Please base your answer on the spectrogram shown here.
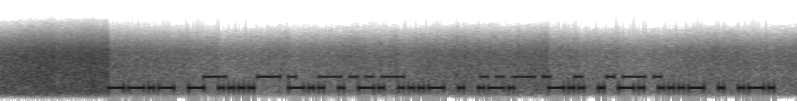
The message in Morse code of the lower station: QTH DENVER DENVER

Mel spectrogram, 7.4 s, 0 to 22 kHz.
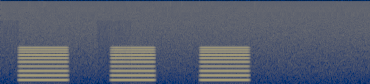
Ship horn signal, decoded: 3 short

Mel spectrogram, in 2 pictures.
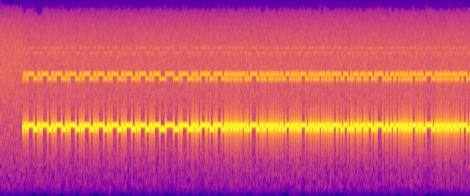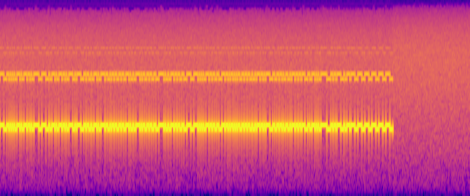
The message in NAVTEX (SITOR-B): CAROLINA VA TORNAR A LA DIVISIO ORIENTAL.

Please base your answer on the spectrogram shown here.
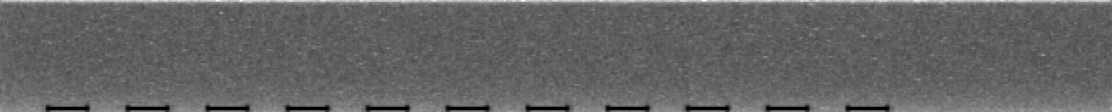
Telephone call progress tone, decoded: congestion tone

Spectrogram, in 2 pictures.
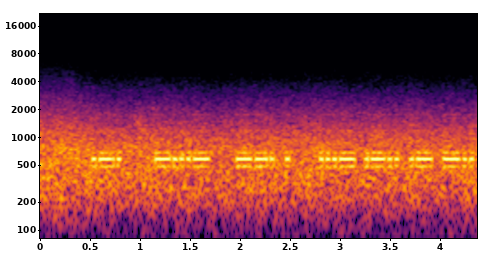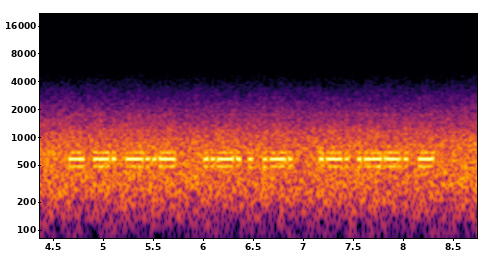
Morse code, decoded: R <BT> GE VLAD TNX FER RPT

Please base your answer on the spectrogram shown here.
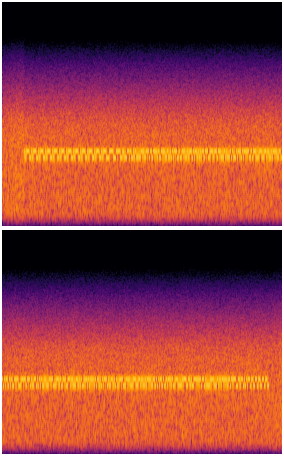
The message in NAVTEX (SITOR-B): CRESCE IL NUMERO DELLE CASE EDITRICI E DELLE TIRATURE.

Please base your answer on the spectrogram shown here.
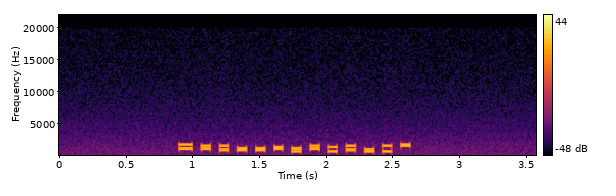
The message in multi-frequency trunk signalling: KP 98336294817 ST

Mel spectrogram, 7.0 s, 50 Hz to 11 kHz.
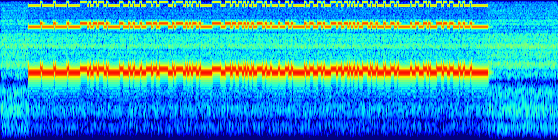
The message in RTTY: CQ TEST RA7WG RA7WG CQ

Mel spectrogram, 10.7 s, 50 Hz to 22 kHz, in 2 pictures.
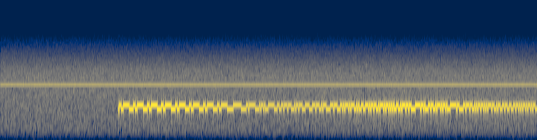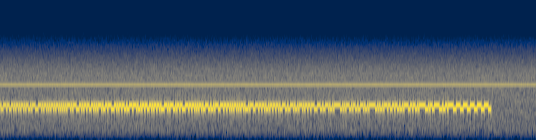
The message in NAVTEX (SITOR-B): ZCZC XL05 FIRING EXERCISE 07 0500 UTC WITHIN

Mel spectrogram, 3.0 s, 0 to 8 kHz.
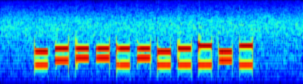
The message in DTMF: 18002012373

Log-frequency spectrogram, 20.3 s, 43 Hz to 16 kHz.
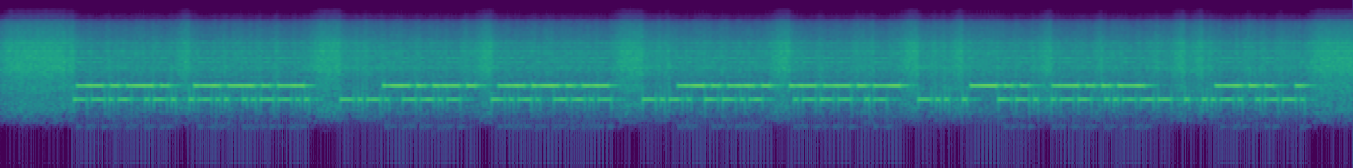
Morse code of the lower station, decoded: QRL? CQ CQ CQ JA DE GW2EFP

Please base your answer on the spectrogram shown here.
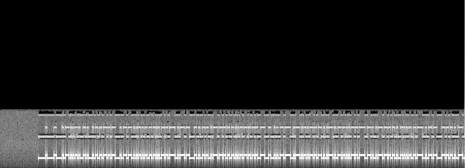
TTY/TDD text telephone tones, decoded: VASUKI MANDIR TEMPLE IS LOCATED NEAR THE PRITAM …

